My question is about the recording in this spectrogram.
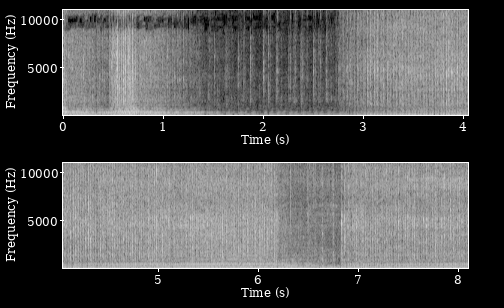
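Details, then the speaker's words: Honda Shadow V-twin with new custom exhaust pipes, on choke in neutral: cranks, fires and settles into a deep lumpy idle, then revs up cleanly and drops back smoothly; normal healthy idle and revving. "Let's hear the bike for the choke out on neutral."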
